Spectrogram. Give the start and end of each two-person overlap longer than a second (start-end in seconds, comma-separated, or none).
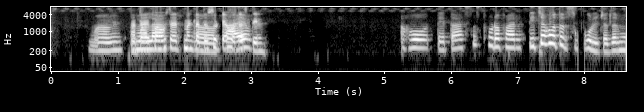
1.2-2.9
